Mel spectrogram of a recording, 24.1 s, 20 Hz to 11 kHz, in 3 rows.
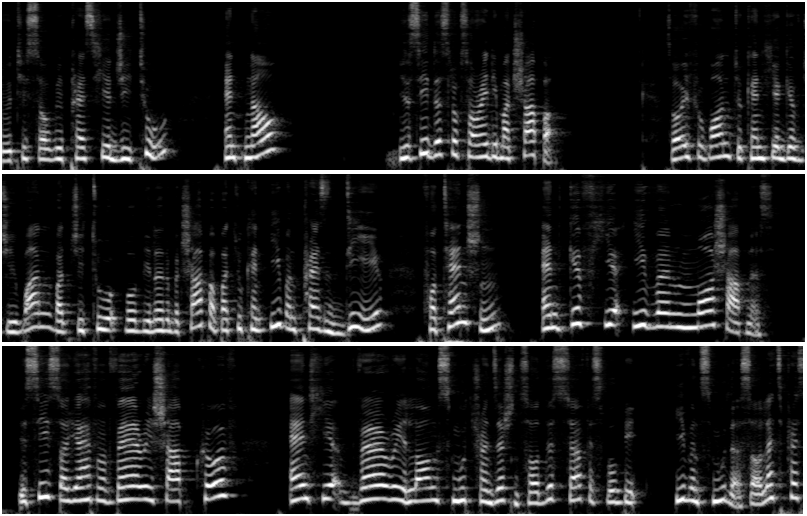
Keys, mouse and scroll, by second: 12.9 d.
